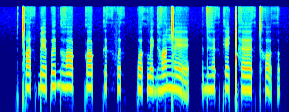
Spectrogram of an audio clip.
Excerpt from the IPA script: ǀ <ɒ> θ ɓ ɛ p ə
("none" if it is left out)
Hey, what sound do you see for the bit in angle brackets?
ɑ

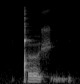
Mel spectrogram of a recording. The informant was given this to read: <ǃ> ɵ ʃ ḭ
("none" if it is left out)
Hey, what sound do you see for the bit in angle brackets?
ǃ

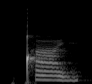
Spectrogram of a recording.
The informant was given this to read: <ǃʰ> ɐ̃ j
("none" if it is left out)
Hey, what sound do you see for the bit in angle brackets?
ǃʰ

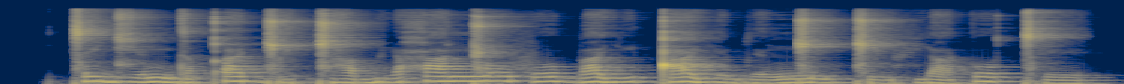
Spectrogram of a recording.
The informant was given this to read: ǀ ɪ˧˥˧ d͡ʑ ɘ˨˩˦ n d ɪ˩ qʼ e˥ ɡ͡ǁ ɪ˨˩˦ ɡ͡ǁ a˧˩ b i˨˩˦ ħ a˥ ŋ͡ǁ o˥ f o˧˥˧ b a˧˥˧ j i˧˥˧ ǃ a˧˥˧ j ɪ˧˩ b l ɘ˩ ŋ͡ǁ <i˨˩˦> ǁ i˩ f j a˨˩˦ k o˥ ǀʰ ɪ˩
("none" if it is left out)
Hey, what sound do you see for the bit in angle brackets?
i˨˩˦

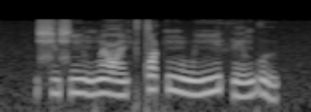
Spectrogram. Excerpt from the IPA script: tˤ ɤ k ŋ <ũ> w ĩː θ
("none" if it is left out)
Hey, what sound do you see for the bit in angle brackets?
ũ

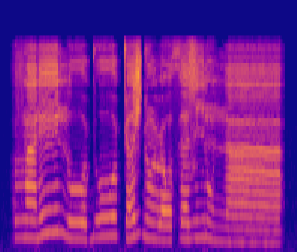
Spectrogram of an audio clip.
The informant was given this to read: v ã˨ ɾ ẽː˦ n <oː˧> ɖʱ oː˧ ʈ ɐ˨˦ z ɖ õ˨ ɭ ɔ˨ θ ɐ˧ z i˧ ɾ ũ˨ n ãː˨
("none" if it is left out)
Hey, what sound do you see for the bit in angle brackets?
oː˨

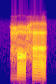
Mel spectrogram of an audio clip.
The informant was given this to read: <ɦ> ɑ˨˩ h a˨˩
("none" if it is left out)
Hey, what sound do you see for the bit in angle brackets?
ɦ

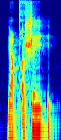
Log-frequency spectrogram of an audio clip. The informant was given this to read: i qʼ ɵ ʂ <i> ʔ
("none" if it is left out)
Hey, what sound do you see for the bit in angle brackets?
i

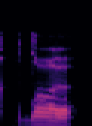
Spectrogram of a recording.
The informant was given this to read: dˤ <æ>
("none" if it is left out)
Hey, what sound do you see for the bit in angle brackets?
ɐ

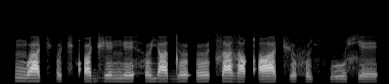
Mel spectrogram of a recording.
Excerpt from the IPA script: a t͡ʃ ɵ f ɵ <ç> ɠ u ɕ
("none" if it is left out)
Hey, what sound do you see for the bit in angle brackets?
ç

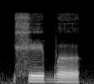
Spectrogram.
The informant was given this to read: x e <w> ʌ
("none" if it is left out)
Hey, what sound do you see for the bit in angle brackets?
b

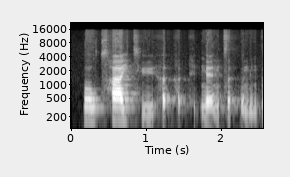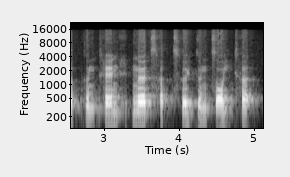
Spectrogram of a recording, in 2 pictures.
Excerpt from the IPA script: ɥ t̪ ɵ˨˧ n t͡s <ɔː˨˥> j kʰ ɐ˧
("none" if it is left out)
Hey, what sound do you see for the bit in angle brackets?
ɔː˨˥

